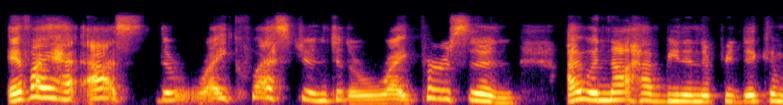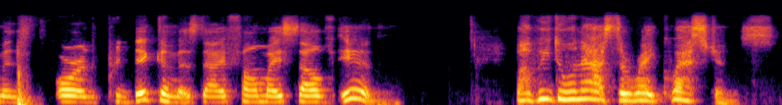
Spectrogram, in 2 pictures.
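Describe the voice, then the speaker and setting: A woman's voice: high voice, moderate pace, gravelly, a little mellow, husky, no echo. A middle-aged woman from Barbados, giving an earnest, reflective inspirational talk with chatty asides. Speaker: motivational speaker.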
